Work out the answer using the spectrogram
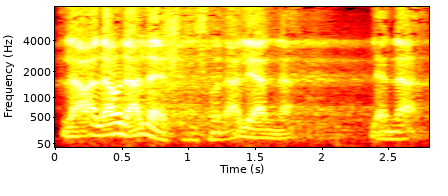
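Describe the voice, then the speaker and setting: A man's voice: medium pitch, wildly swooping pitch, very fast, vocal fry, a bit bright. A man teaching a lesson, explaining a text to his students in a patient lecturing manner and answering their questions briefly. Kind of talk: classroom lecture commentary. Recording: long reverb of a large hall.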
